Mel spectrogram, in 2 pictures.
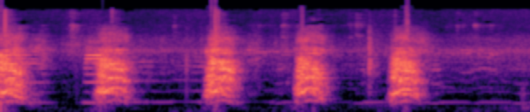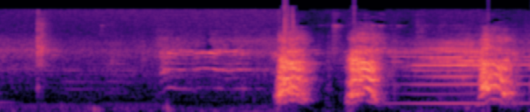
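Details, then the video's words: Family Rottweiler Bella, alongside Penny, joins a child's clarinet practice with bursts of harmonic yowls about twice a second, then a short gap where only soft clarinet notes sound before the yowling resumes. "Rottie sings with Clarinet"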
